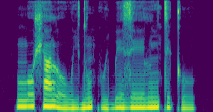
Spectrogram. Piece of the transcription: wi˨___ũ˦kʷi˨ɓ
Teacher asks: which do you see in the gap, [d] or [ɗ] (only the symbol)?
d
